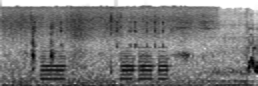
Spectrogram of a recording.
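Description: A police officer's pickup truck siren, used on bear patrol around a village on the Hudson Bay coast in Canada, sounds a steady mid-pitched electronic tone, then three quick repeated bursts, all loud over a continuous low engine rumble.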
